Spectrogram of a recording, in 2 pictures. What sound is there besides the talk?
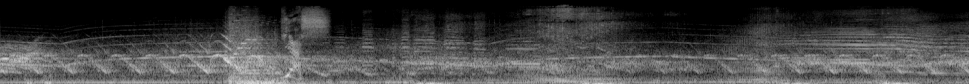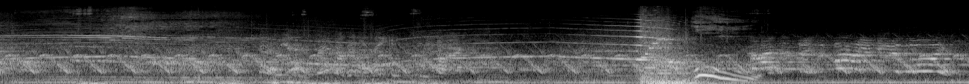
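police car siren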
